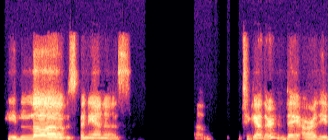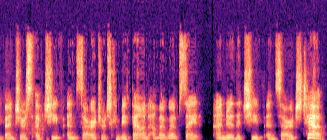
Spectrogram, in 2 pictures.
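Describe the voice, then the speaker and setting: A woman's voice: medium pitch, vocal fry, fairly bright tone, slightly rough. A woman reading aloud for children, chatting playfully and directly to young listeners. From United States, Texas. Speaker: storyteller reading picture books aloud.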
